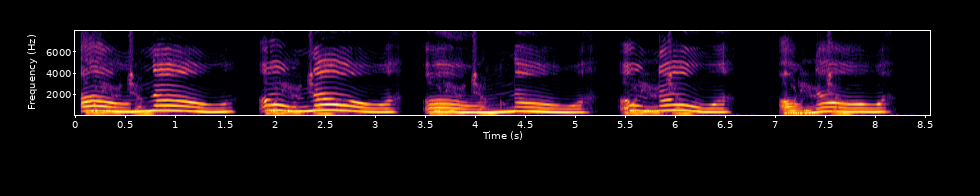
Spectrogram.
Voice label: female child saying oh no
